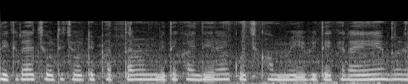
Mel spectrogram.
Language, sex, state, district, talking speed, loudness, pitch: Hindi, female, Bihar, Sitamarhi, 280 wpm, -15 LUFS, 225 Hz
